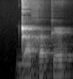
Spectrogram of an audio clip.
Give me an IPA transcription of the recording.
ɖ ɐ˩ x ə˧˥˧ k ɪ˧˥˧

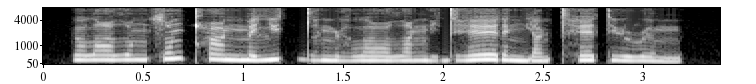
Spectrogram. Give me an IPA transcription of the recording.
ɵ lˠ iː ðˤ ʉ ŋ sˤ ʉ ŋ qʰ ɵː ŋ m ɛ lʲ ʉ t d̪ a̤ ŋ ɭ ɛ̤ lˠ ɵː ðˤ i ŋ i̤ dʱ ɛː ɾ ɛ ŋ j a ɳ tʰ ɛ t ʉː ɭ ɵ m

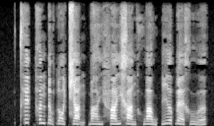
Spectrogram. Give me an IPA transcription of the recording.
t̪ʰ e˦˥ t̚ h ə˧ n ɗ ə̰˧˨ w ɗ ɔ˧˩ t͡ɕ a̰ː˧˨ n ɓ a̤˨˩ j f a˨˦ j x a˧˩ n h w a˧˩ w ʔ i˧ ə̯ ɓ ɛ˧˩ x u˧˩˨ ə̯

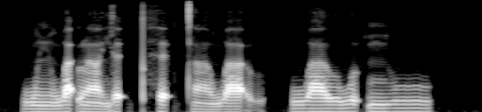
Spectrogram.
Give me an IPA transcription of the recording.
w ĩ˨ w ä̰˦˨ l ã˨ j ɛ˦ ʔ pʰ ɛ˦ ʔ t ã˦ w a̰˦˨ ʊ̯ | w a˦ ʊ̯ w ʊ˦ ʔ ɲ u˦

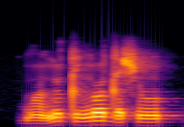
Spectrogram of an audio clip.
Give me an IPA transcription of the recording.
b ɔ̃˨ n u˦˨ t i˧ ŋ oː˦ d ɛ˧ ʃ ũ˧

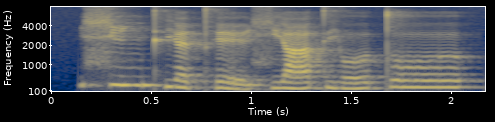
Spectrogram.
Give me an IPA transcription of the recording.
ɕ i˦ ŋ t̪ʰ j ɛ˨ t̪ʰ ḛ˨˩ ɪ̯ ɕ j ä˨˦ t̪ j o˨˦ ʊ̯ t̪ o˦ ʊ̯

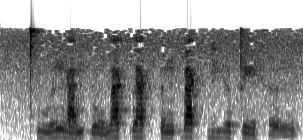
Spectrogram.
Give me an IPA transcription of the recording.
t̪ʰ u˨˩˦ ə̯ ŋ a˨˩˦ m ɗ o˨˩ w a˦˥ k̚ l a˦˥ k̚ ʔ ə˧ ŋ ɓ a˦˥ k̚ ɓ i˧ ə̯ t̪ e˨˩ h ə˨˩˨ ŋ

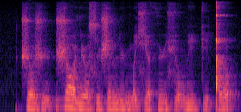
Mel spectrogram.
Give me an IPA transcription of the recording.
t͡ʃ o ʒ y | ʒ ɔ lʲ o s y ʒ ɛ n y m ɐ ç ɛ θ y ç o β i k i ǃ o

